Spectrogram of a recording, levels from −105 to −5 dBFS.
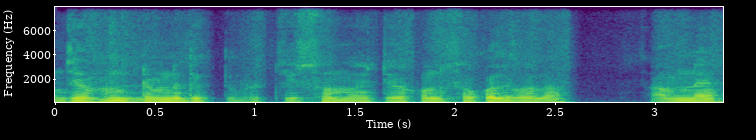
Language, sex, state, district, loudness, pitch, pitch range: Bengali, male, Jharkhand, Sahebganj, -19 LUFS, 105 Hz, 100-110 Hz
